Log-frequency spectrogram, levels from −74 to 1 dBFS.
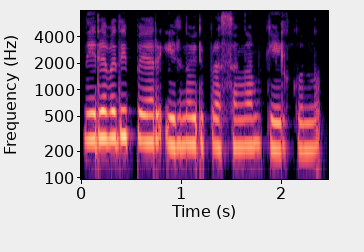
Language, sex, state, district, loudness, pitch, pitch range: Malayalam, female, Kerala, Kollam, -17 LUFS, 240 Hz, 230-265 Hz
